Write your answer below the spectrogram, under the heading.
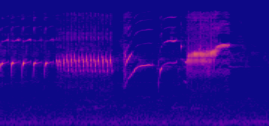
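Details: Canary singing, played to stimulate and train young canaries: a loud, varied phrase with a run of repeated chirps, a rapid buzzy roll, sharp downslurred whistles, and a harsh sustained high note.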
